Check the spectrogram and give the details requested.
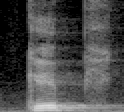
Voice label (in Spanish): "macana", Mixe, hombre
